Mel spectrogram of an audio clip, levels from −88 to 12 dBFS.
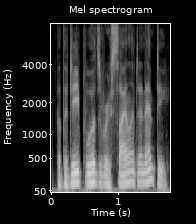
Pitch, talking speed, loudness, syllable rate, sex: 125 Hz, 270 wpm, -15 LUFS, 6.8 syllables/s, male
